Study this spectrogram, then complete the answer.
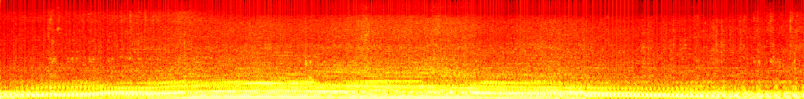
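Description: Tyres crunch over a rough dirt trail.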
